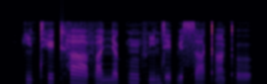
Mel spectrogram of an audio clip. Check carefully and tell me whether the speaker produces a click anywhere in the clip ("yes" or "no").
no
